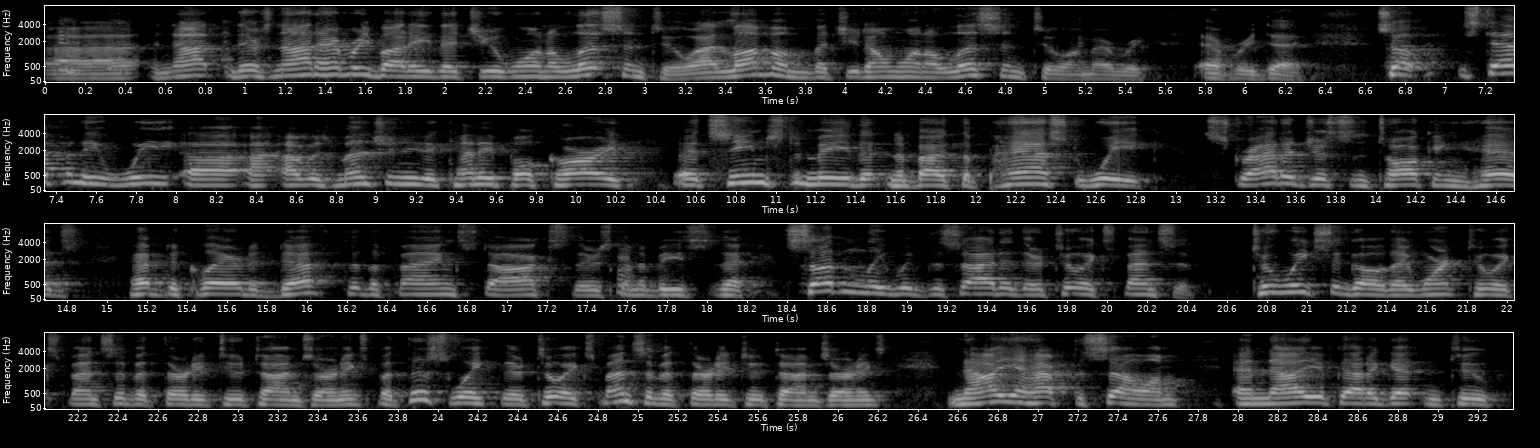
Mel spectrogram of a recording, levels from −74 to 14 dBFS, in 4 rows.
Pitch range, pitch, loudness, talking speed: 160-200 Hz, 180 Hz, -26 LUFS, 205 wpm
